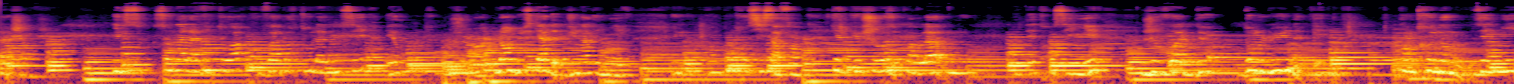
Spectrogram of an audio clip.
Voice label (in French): conte musique; Nuit de la lecture du 23 janvier 2025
